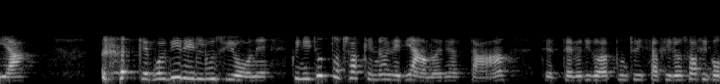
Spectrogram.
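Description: The whole speech clip carries the iLBC codec. Nothing comes through above 3.8 kHz, and the thin 300 Hz to 3.6 kHz band, together with the audibly rough, synthetic texture, points to the 13.33 kbps mode with 30 ms frames, each coded independently.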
